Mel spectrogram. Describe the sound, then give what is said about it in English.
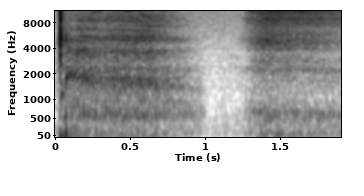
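A deep breath drawn in and let out, soft breathy rushing noise with a brief pause between the two halves, faint and without talk. “So let me take a deep breath.”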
